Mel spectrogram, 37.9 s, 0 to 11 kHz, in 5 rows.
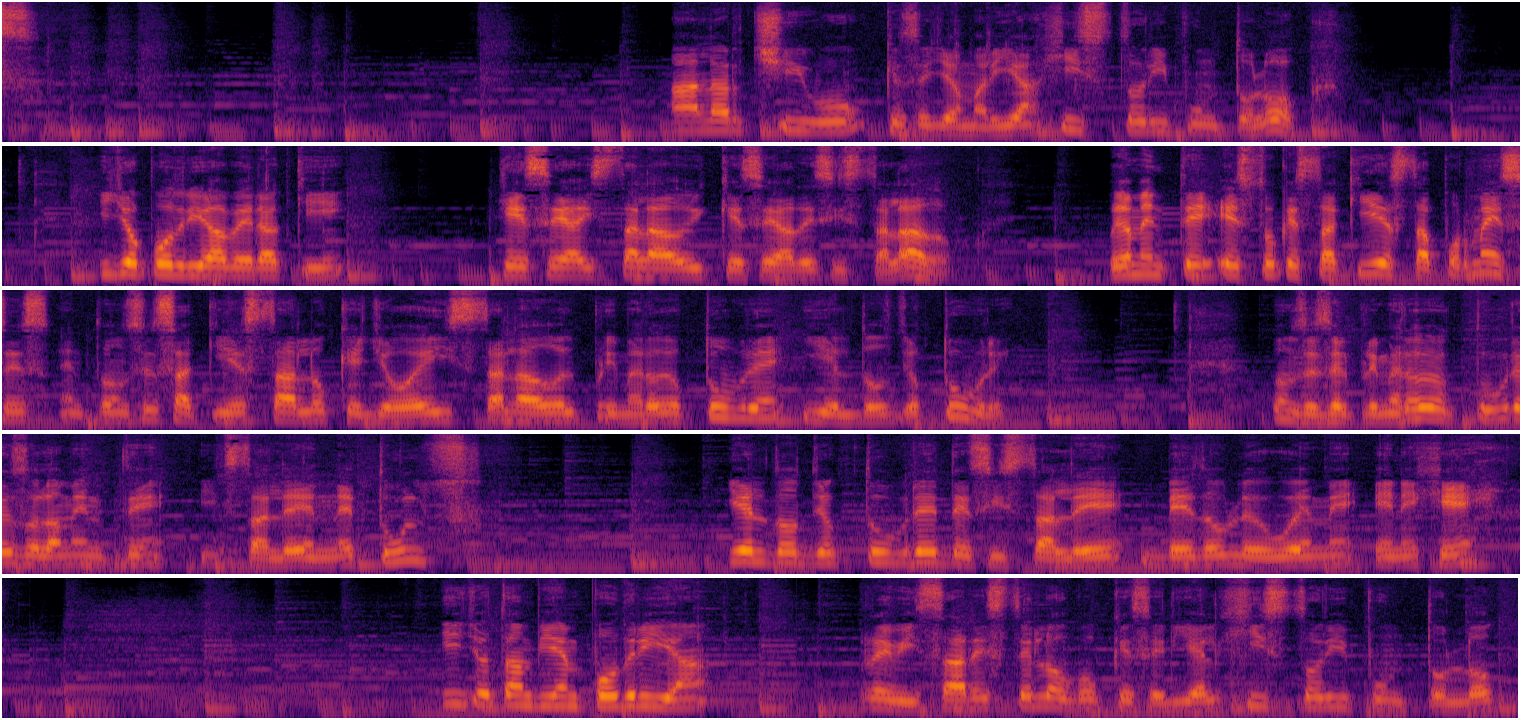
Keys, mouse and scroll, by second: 0.0-0.8 typing, 4.3-4.7 typing, 4.9 Tab, 8.4 Return, 23.0-25.3 drag, 26.5-28.9 drag, 28.9 click, 29.3-30.4 drag, 30.4 space, 30.8 q, 33.4 ctrl+-, 34.3 Up.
